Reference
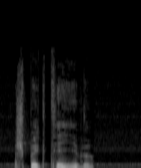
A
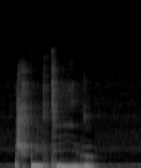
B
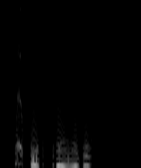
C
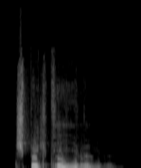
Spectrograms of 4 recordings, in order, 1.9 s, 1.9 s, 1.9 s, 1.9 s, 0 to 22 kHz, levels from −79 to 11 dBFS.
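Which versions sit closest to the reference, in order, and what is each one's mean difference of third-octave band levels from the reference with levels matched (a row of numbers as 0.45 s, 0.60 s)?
C, A, B; 6.0 dB, 8.0 dB, 12.0 dB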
